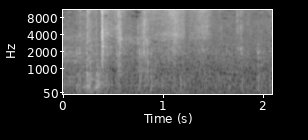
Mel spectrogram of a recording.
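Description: Round oracle card being slid across a cloth-covered table and picked up by hand: a few light clicks and rustles, the loudest cluster a little under half a second in, then fainter ticks.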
